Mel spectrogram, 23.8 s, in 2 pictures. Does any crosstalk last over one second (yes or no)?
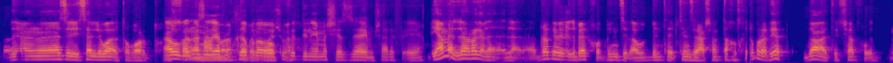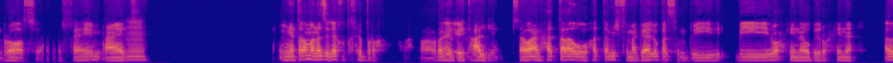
yes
